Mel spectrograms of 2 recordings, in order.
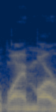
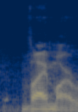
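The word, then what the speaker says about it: Weimar: our Congress like the Yar Republic viar Republic is the right way to say it is not doing anything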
